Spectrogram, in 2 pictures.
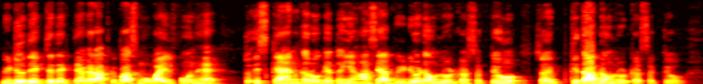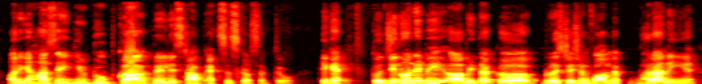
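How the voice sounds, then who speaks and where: Man slowly drilling word pronunciations. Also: high-pitched, a bit bright. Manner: drills pronunciation slowly, repeating each word several times; friendly, addresses students as children. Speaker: teacher. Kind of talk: recorded video lesson.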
